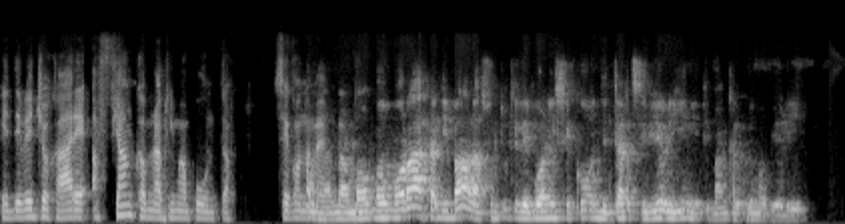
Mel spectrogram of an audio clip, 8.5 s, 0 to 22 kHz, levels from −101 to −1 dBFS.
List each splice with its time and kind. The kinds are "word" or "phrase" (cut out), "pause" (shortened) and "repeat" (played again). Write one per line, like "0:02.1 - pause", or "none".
none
